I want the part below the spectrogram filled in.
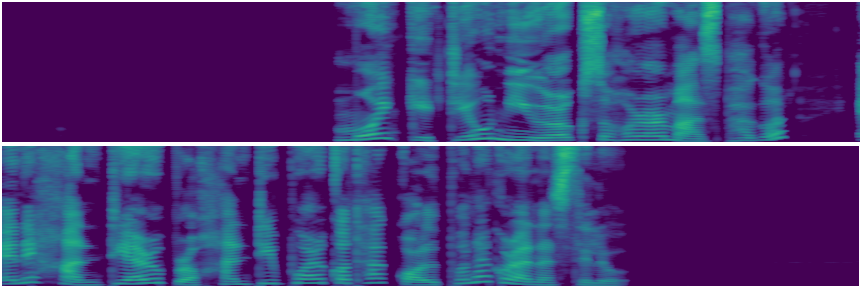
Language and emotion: Assamese, surprised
